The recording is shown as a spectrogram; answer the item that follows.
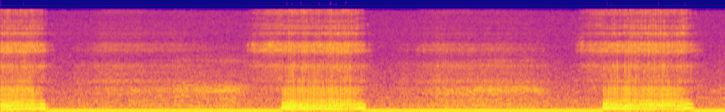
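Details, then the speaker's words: A father and his young child both snoring while asleep, the father right after eating: loud, rough snores about every four seconds over steady low room hum; snoring during sleep. "ini bapak sama anak sama-sama ngorok. Yuk, nih coba dengerin ya suara mereka ya."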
